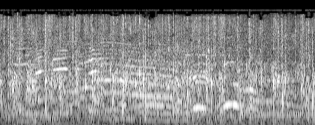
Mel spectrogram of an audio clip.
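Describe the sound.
A crowd at the launch of the book The Secret Life of Gnomes applauds steadily, a dense wash of many hands clapping at once, with cheering voices and chatter mixed in throughout. The sound stays loud and unbroken from start to finish.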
